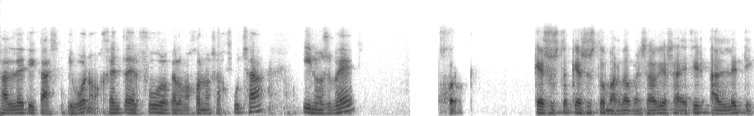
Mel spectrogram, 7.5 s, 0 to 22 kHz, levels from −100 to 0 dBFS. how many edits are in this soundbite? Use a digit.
0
